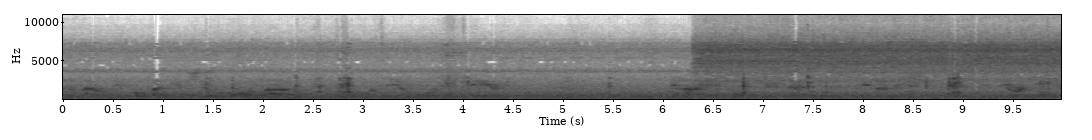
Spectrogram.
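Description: Metal pieces clink and tap on a metal surface.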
